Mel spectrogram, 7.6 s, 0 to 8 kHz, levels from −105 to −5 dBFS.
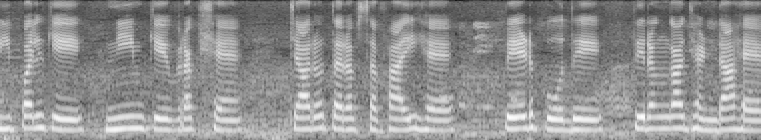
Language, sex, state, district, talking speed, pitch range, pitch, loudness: Hindi, female, Haryana, Charkhi Dadri, 120 wpm, 225-250 Hz, 235 Hz, -14 LUFS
